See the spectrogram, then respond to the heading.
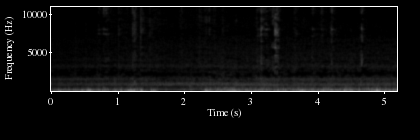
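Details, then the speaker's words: SmartDevil small USB desk fan at high speed: steady low rushing airflow with a smooth, even hum and no ticking or rubbing; the fan is running healthy. "We've now got a mini hurricane. But even that is quieter than any of the fans that I've had."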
